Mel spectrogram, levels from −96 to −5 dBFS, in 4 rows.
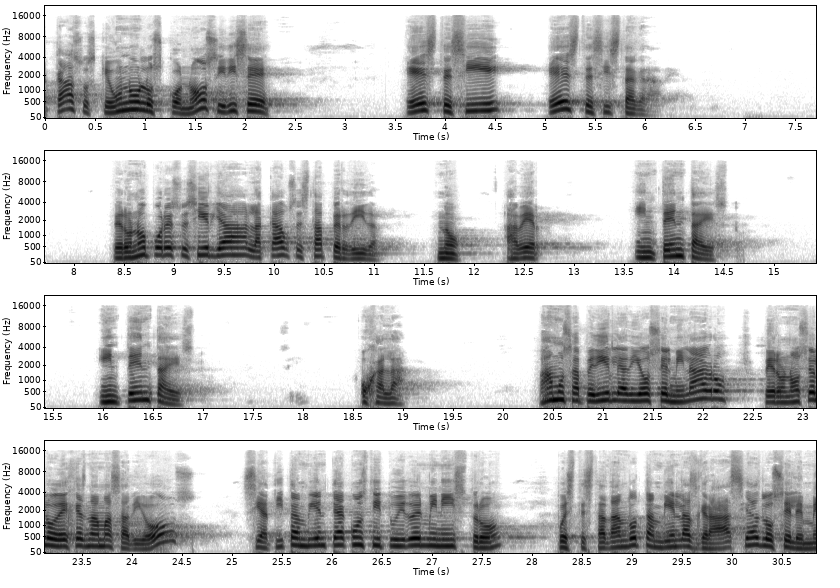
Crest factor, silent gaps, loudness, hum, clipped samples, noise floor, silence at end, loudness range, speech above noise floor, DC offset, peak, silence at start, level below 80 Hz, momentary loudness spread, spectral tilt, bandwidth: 16 dB; none; -15 LUFS; none; under 0.1%; -78 dBFS; 0 s; 7 LU; 63 dB; under 0.1%; 0 dBFS; 0 s; -52 dBFS; 10 LU; -6 dB/octave; 14.5 kHz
